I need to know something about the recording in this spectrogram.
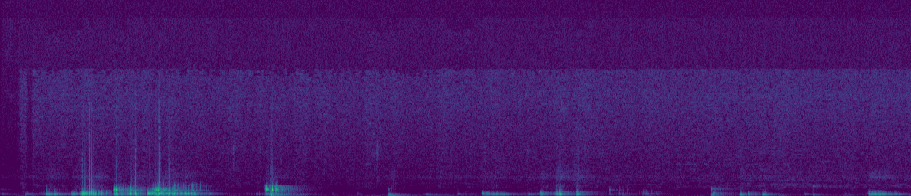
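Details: Bubbly, gurgling stomach growls in irregular bursts, recorded for ASMR while monitoring the belly; normal bowel sounds (borborygmi).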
